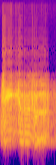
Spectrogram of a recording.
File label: enemy detected, mood high, speech tur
